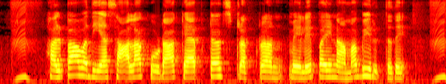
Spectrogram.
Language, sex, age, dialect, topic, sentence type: Kannada, female, 18-24, Mysore Kannada, banking, statement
